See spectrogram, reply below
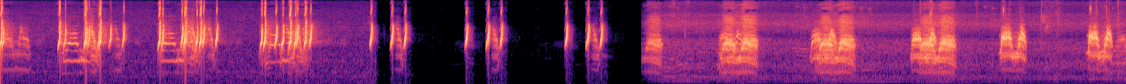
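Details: Quail lure sound for hunting: quick triplets of sharp, ticking high notes, then a run of evenly spaced, buzzy, harmonic calls about once a second over a steady low hum.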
